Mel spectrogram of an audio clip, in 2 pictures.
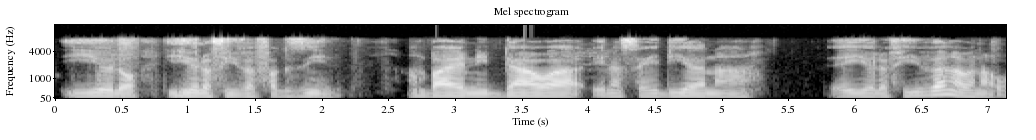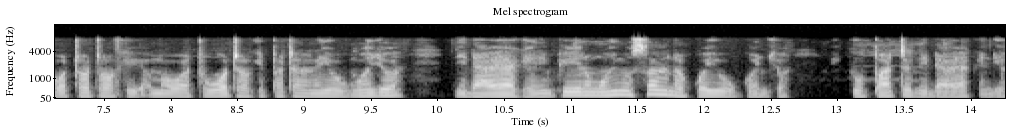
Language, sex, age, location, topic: Swahili, male, 18-24, Wajir, health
